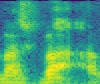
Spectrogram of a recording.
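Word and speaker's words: Москва: If people started calling it Moskva, which is how it's actually pronounced in Russian, everyone would say, "Where's that?"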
